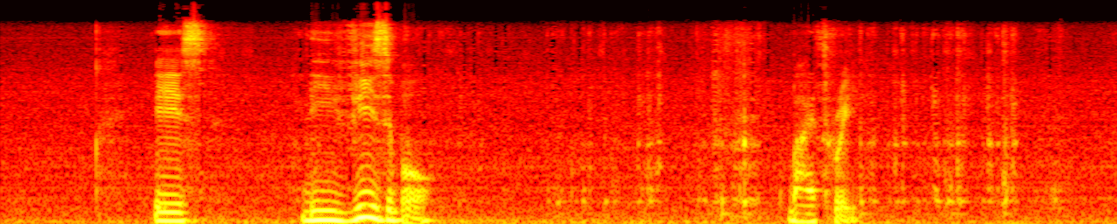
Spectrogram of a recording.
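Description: A marker squeaks softly across paper.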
